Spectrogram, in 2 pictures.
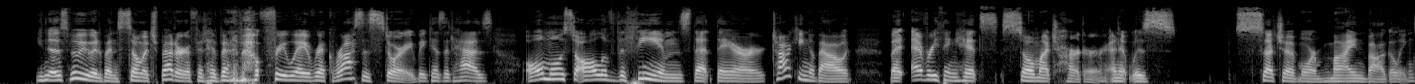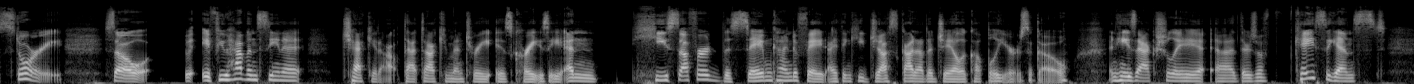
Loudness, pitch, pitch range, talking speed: -20 LUFS, 160 Hz, 140-195 Hz, 185 wpm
